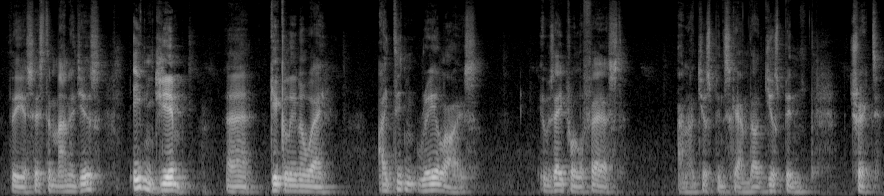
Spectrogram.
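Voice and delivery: ordinary talk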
